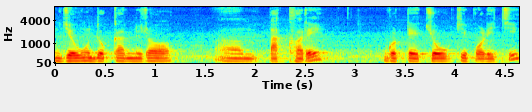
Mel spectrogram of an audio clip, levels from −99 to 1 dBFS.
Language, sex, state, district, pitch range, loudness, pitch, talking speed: Odia, male, Odisha, Khordha, 100-110 Hz, -18 LUFS, 105 Hz, 90 wpm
